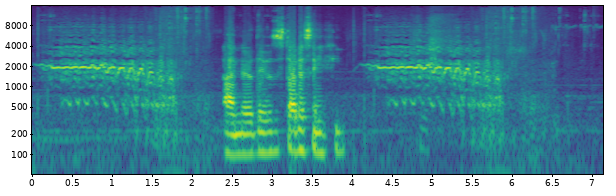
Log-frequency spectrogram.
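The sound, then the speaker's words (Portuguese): A horse that has fallen and is stuck in a pit neighs in a long, wavering whinny, a man briefly exclaims, and then a second drawn-out whinny follows, both loud. “o cavalo do A-Rock cai ali e Rainrock, você sente que ele ficou preso dentro do poço”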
